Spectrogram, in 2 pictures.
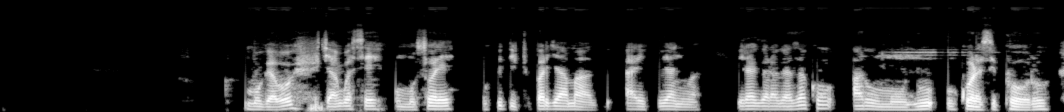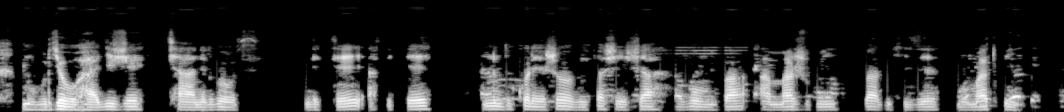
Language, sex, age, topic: Kinyarwanda, male, 18-24, health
